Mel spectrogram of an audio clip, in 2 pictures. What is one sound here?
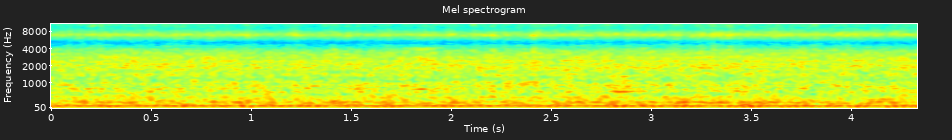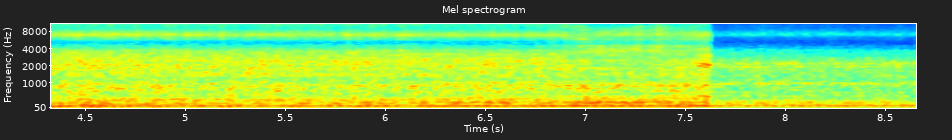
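A threshing machine roars and rattles loudly.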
